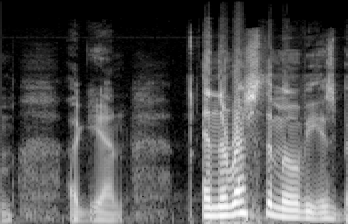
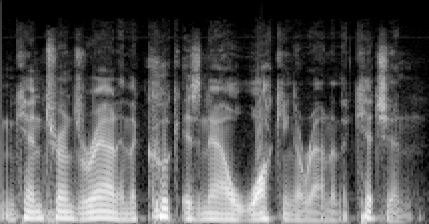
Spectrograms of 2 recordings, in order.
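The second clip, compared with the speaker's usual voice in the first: ordinary talk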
